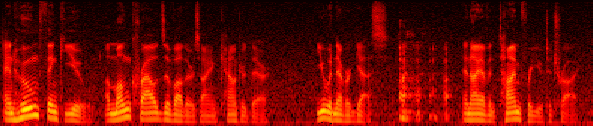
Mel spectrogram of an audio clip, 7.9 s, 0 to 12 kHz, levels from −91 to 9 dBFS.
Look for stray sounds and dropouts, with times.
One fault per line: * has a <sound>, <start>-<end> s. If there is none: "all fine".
* has a laugh, 5.3-6.0 s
